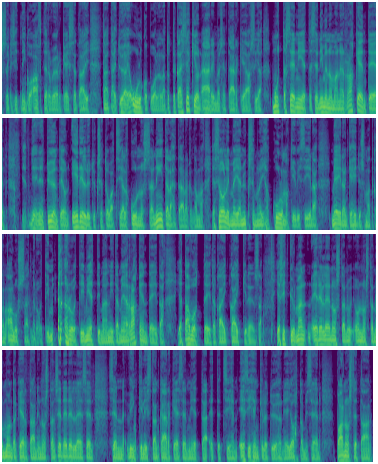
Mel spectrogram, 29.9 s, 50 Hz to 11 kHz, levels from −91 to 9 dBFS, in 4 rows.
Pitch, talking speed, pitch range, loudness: 80 Hz, 175 wpm, 75-90 Hz, -20 LUFS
